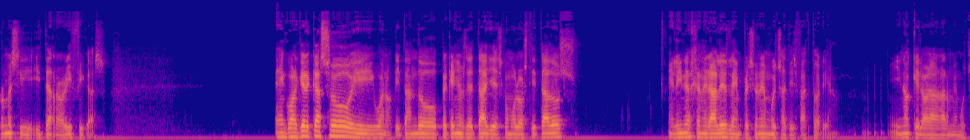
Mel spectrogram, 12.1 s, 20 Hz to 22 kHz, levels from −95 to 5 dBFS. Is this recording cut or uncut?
uncut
